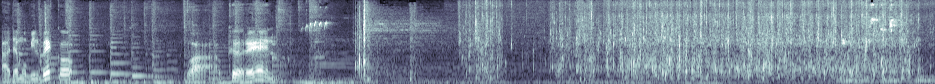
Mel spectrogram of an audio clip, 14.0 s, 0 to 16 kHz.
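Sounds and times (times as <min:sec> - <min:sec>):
water pouring and trickling: 0:06.8 - 0:14.0.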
